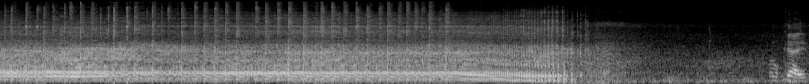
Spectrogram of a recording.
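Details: Vintage JoBu L6 chainsaw on its last run before the fluids are drained and it goes to a new owner: a fast, crisp two-stroke buzz holds steady for about five seconds, then winds down cleanly at shutoff; it runs smoothly.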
